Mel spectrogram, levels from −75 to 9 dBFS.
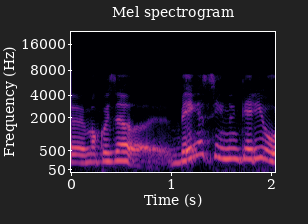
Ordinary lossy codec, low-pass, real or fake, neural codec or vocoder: none; 7.2 kHz; fake; codec, 24 kHz, 6 kbps, HILCodec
